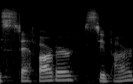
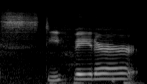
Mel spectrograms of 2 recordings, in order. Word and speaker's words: Stiefvater: It's called Bravely by Maggie Steffarder. Steffarder. Ugh. Close enough. One of those. I'm pretty sure everybody pronounces that author's last name differently. I say like Stiefvater. Is it pronounced more Vader?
